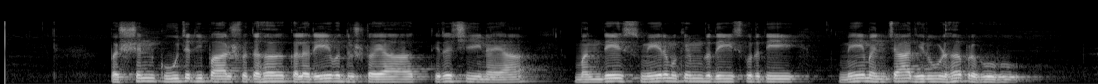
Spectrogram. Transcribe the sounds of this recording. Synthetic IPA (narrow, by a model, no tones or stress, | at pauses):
pɐʃɐnkuːt͡ʃɐt̪ipaːɾʂʋɐt̪ɐɦɐ̆kɐlɐɾeːʋɐd̪ɾuʂʈɐjaːt̪iɾɐt͡ʃiːnɐjaː | mɐnd̪eːsmeːɾɐmukʰimɾud̪eːsʋɐɾɐt̪i | meːmɐɲt͡ʃaːd̪ʱiɾuːɭɐɦɐ̆pɾɐbʱuɦu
